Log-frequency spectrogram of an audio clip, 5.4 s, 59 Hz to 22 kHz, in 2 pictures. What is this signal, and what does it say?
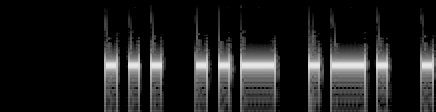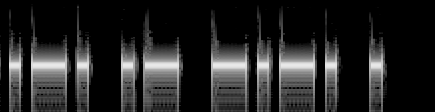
Morse code, heard as a keyed tone, about 17 wpm, 700 Hz. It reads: SURFACE
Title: Sentences from Top 600 Words - New Word Drill - 17wpm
